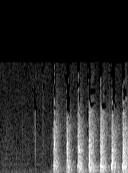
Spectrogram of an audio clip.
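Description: Loud, rapid pounding on a wooden door, about eight heavy knocks in a steady insistent rhythm, preceded by a single faint tap, with no voices.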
